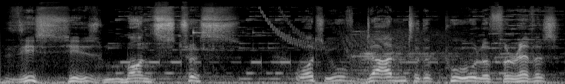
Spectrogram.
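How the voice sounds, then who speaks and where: A man playing a gentle, anxious god of time in an audio drama, speaking in an earnest, pleading way. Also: on the high side, slow pace. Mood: appalled, pleading. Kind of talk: comic book audio drama acting. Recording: long reverberant hall, faint music.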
